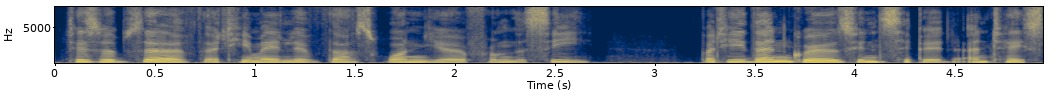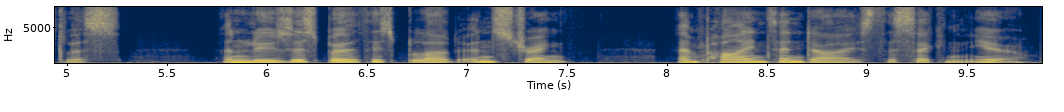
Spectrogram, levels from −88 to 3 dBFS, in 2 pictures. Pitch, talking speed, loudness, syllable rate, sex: 195 Hz, 200 wpm, -16 LUFS, 5.3 syllables/s, female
